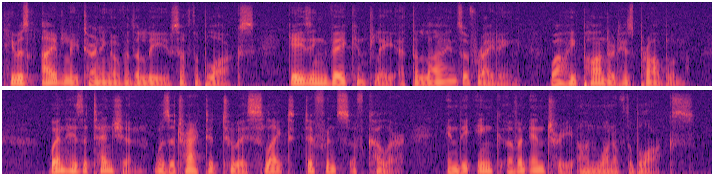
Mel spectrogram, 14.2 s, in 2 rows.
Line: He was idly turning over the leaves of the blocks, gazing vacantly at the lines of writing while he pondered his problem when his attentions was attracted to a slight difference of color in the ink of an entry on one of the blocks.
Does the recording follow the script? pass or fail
fail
